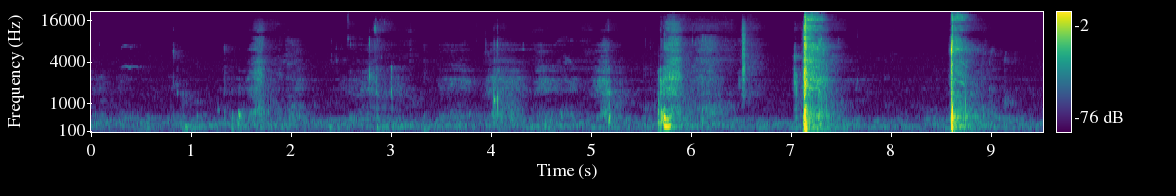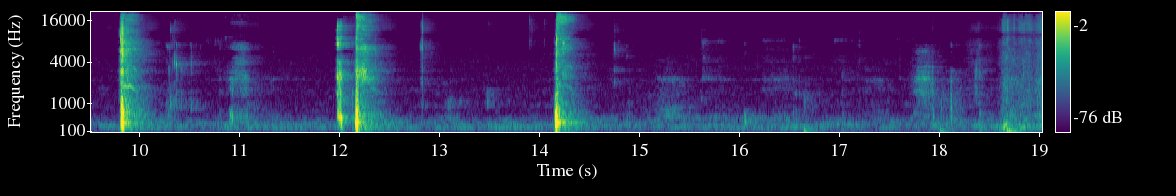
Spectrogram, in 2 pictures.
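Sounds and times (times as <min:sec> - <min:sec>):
baby coughing: 0:09.8 - 0:10.2, 0:12.0 - 0:12.5, 0:14.2 - 0:14.4.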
